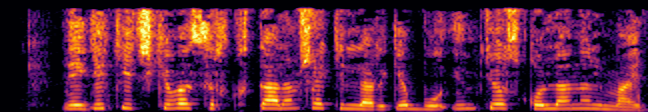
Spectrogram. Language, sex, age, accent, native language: Uzbek, female, 19-29, Farg'ona, Uzbek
